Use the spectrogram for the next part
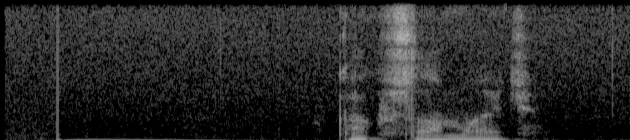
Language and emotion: Russian, sad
